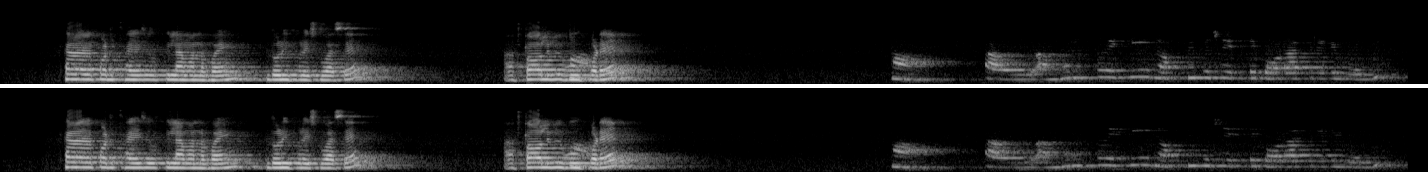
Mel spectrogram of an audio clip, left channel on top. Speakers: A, on the right; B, on the left.
A: ଖେଳରେ ପଡ଼ିଥାଏ ଯୋଉ ପିଲାମାନ ପାଇଁ ଦୋଳି ଫୋଳି ସ ବୁ ଆସେ ଆଉ ଷ୍ଟଲ ବି
B: ହଁ
A: ବହୁତ ପଡେ।
B: ହଁ। ଆଉ ଆମର ତ ଏଠି ଲକ୍ଷ୍ମୀ ପୂଜା ଏତେ ବଡ ଆତ୍ରରେ ହୁଏନି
